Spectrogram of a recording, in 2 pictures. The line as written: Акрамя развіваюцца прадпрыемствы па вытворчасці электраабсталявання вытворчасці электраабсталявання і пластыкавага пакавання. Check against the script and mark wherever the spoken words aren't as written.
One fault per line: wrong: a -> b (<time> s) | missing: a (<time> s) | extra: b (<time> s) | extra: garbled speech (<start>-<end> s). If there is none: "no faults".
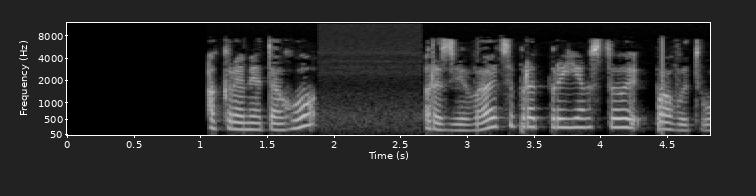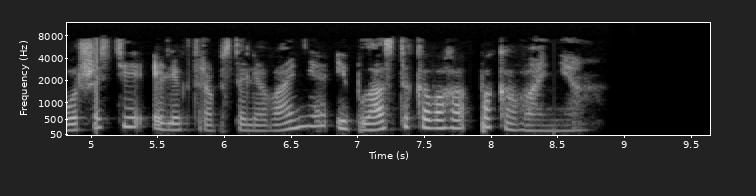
extra: таго (1.5 s)
missing: вытворчасці электраабсталявання (6.7 s)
